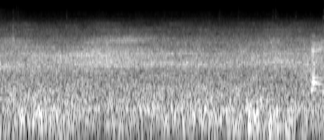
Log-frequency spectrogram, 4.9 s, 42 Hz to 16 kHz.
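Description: A QantasLink Dash 8 Q400 turboprop departs Brisbane airport, its engines a loud, steady broadband roar that holds evenly throughout with no talk over it.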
